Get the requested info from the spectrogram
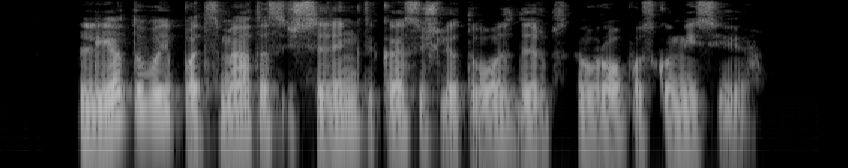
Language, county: Lithuanian, Panevėžys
